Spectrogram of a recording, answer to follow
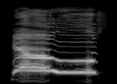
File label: dwarf scream news, voices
